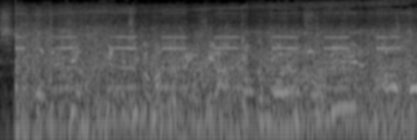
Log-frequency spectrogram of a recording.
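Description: Steady aircraft engine noise heard inside a cockpit, with short high beeps repeating several times a second or so apart and muffled voices underneath.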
